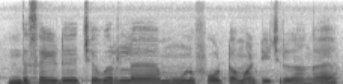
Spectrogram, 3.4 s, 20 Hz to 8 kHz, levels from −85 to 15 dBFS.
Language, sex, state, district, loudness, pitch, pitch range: Tamil, female, Tamil Nadu, Kanyakumari, -14 LUFS, 200 Hz, 190-205 Hz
